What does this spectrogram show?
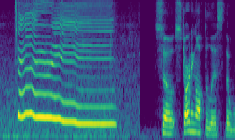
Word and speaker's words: Terry: Well, I guess it might rhyme with Mary or Harry. My name isn't Mary or Harry. My name is Terry.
